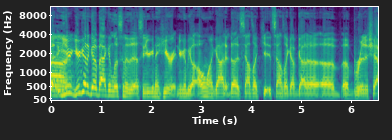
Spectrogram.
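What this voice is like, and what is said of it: Usual voice. Nothing is said of it.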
